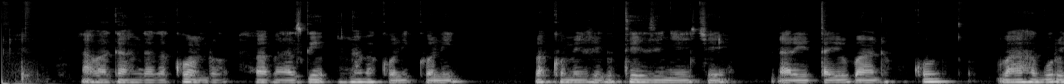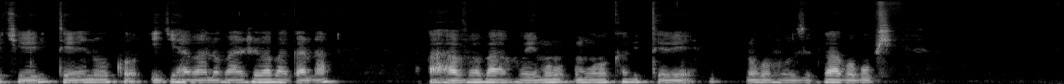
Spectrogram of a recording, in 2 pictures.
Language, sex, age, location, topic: Kinyarwanda, male, 18-24, Huye, health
